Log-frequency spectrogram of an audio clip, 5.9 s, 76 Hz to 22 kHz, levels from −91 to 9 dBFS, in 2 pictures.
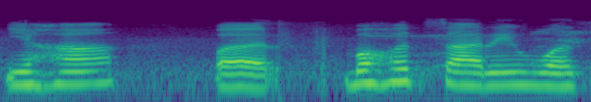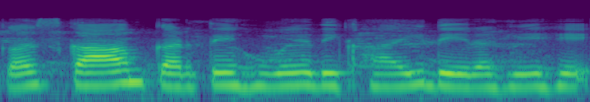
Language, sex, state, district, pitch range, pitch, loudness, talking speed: Hindi, female, Madhya Pradesh, Dhar, 185-205 Hz, 195 Hz, -17 LUFS, 120 wpm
